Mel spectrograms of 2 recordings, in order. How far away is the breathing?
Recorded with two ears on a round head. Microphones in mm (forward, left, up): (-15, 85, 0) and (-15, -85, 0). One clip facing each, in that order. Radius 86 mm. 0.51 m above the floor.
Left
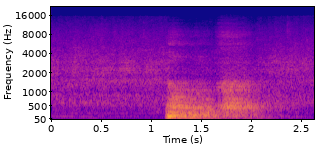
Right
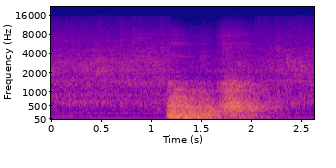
About 1.7 m.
